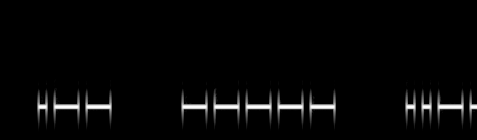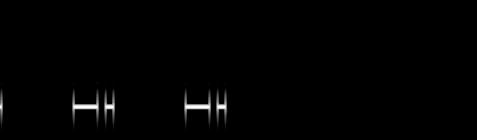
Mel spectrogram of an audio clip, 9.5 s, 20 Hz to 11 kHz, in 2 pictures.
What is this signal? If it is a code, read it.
Morse code, heard as a keyed tone, about 15 wpm, spaced as for 9 wpm, 700 Hz. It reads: W0FNN
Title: USA Call Signs - 5 Characters - 3x Character Spacing - 15wpm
